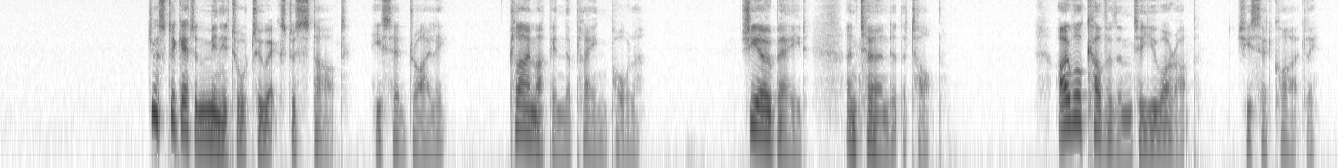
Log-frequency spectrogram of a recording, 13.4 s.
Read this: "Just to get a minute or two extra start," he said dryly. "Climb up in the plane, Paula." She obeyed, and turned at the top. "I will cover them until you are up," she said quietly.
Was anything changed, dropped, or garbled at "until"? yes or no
yes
